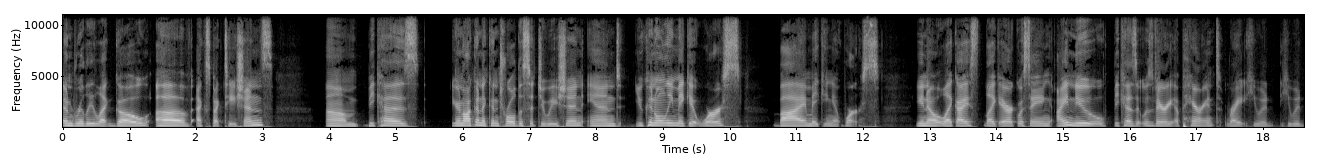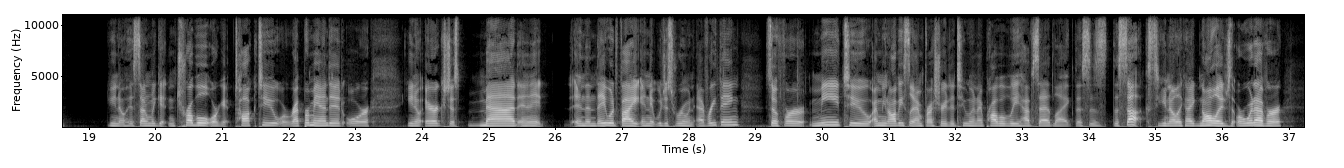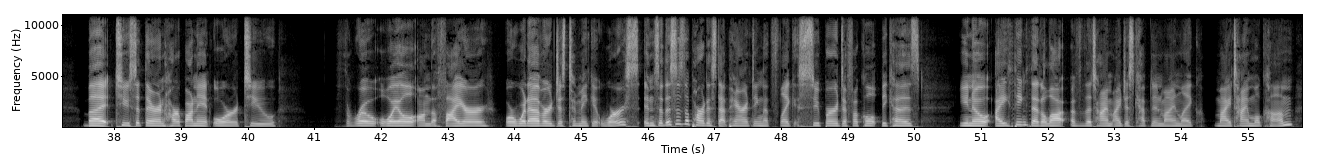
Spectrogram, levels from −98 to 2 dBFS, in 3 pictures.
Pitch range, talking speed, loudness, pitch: 180-205 Hz, 175 wpm, -27 LUFS, 190 Hz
